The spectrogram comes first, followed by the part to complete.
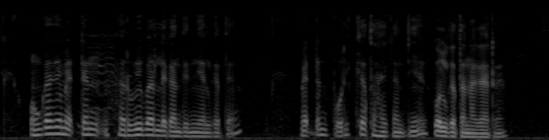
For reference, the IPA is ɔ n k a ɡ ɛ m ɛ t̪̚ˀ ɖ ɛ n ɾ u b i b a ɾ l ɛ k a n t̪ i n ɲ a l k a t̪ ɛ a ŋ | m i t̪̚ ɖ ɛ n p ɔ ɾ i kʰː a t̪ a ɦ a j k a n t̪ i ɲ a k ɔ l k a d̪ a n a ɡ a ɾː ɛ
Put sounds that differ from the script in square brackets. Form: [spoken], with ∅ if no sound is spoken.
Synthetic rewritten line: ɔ [ŋ] k a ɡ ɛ m ɛ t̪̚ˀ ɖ ɛ n ɾ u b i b a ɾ l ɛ k a n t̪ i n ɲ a l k a t̪ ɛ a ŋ | m [ɛ] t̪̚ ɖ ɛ n p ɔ ɾ i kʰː a t̪ a ɦ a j k a n t̪ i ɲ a k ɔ l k a [t̪] a n a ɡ a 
